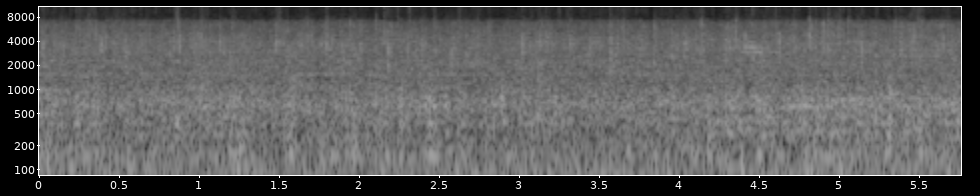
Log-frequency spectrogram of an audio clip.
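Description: Heavy rain pouring down and splashing on a flooded street: a steady, even hiss of falling drops.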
